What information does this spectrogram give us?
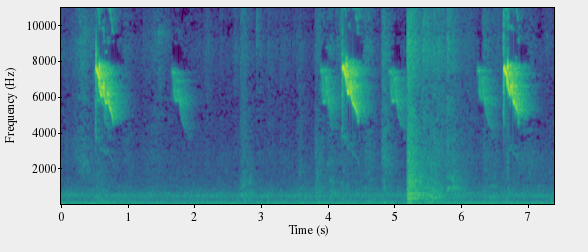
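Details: Female white-eye calling to the male: three sharp, very high, thin notes, each sliding steeply downward, spaced irregularly with softer fainter echoes between, plus one brief broadband knock near the fifth second.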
